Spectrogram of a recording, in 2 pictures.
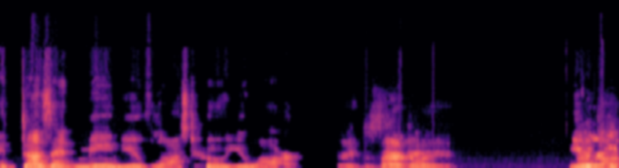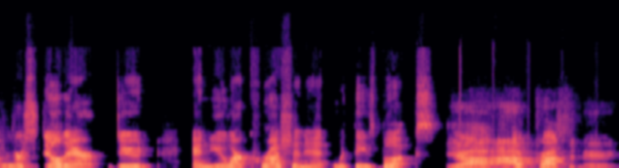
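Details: Adult conversational speech, likely two speakers; ordinary speech.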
